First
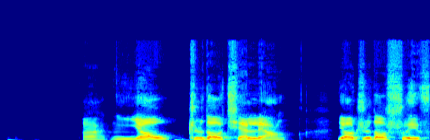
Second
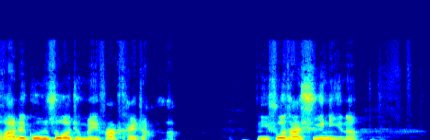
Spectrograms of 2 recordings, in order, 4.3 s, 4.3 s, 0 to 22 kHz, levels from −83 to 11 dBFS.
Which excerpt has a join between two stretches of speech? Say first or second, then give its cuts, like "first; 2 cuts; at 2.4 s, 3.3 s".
second; 1 cut; at 2.5 s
